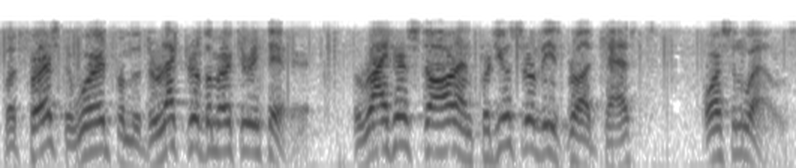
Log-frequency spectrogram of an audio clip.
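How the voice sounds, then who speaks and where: A man's voice: on the high side, sing-song, a little fast, phone-quality sound, slight background noise. A man announcing a radio program in a formal, scripted 1930s style. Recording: band-limited 1930s radio, music behind.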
